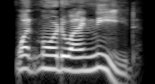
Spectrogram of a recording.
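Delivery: very high, loud, challenging, demanding. Marge, accusing the narrator of stealing and vandalism, demands. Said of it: "Marge demanded".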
